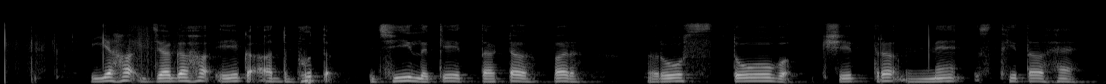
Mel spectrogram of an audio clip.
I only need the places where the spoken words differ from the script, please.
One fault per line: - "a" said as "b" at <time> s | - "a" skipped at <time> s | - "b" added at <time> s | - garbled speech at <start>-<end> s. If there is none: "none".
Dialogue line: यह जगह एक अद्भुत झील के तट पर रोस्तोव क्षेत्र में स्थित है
none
